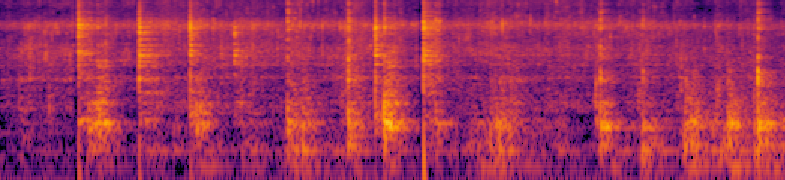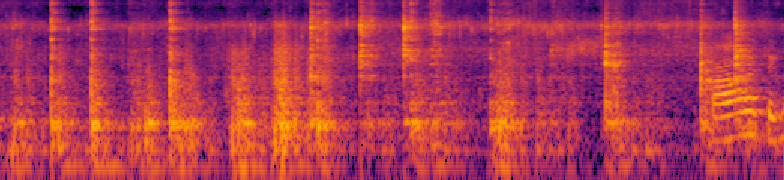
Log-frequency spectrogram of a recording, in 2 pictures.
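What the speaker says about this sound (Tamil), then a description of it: "நல்லா வதக்கிடணும். முந்திரியும் போட்டுக்கணும்." Cashews sautéing in a pan for vegetable pulao: a spoon scrapes and stirs in quick irregular strokes with soft sizzling beneath, close and clear, no talk.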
